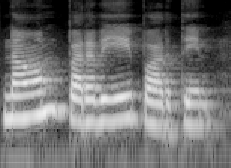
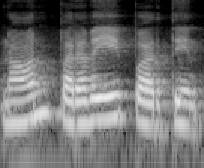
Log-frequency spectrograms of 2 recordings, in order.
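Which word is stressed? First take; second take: நான்; பறவையை. First: The stress falls on the first word. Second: The stress falls on the middle word. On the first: It tells who saw the bird. "நான் என்ற சொல்லுக்கு அழுத்தம் கொடுத்தால்" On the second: It tells what was seen. "பறவைக்கு அழுத்தம் கொடுத்தால்"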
